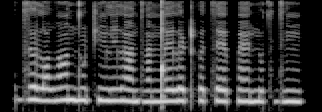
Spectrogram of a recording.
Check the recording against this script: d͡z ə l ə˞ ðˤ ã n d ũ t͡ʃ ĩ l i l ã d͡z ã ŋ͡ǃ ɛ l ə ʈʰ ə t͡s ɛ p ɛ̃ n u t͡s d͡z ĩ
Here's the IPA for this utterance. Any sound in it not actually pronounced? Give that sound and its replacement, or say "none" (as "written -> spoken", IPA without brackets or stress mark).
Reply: none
